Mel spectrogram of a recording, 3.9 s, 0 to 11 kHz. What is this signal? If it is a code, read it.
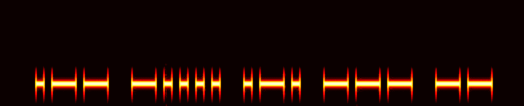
Morse code, heard as a keyed tone, about 23 wpm, 700 Hz. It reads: W6ROM
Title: Speed Racing - USA 1x3 Call Signs 20wpm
